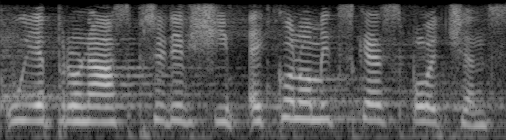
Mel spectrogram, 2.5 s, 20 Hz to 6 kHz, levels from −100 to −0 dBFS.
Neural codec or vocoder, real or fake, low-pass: none; real; 5.4 kHz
